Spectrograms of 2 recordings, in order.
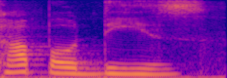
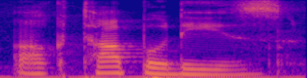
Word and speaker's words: octopodes: Octopodes. Octopodes. Right there. Oh, is that's how you say it? Octopodes. Octopodes is the correct plural of octopus. Dang, it's not octopi.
